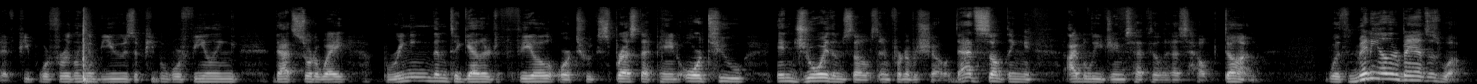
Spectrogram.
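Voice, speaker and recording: A man's voice: mid-range voice, normal speed. A man giving a rambling personal monologue to an audience in an emphatic, defiant, profanity-laced way. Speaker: vlogger and music fan.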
